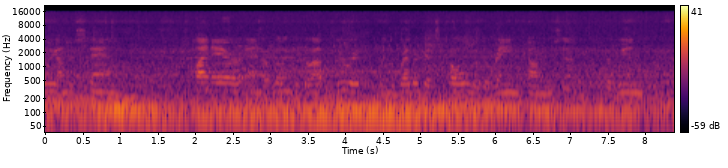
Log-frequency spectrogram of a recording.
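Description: Indistinct speech over a low, steady rumble that swells about a second in and eases off near the end.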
